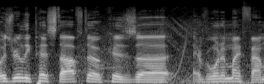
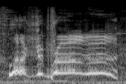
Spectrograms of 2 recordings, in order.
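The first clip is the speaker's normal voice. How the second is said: very high, drawn-out mock wail; imitated upset girl; 4 dB louder, slower than usual. Girl answering his apology, imitated high wail. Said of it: "And she was like".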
